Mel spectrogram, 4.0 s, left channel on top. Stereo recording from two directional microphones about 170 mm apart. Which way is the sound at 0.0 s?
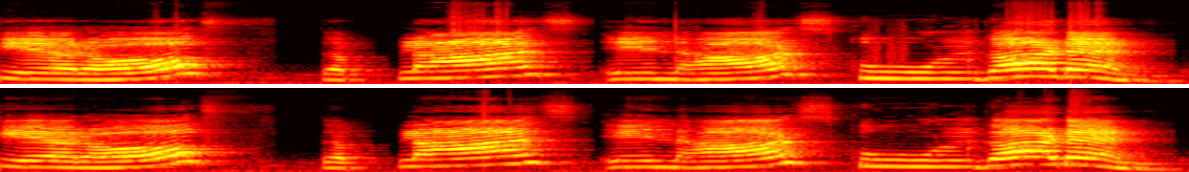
35° right (ahead or behind).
